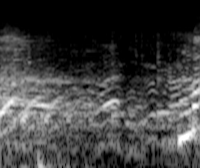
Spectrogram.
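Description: A woman's voice amplified through a microphone and PA, delivering a kirtan line that trails off into a short lull, with a new phrase starting just before the end.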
